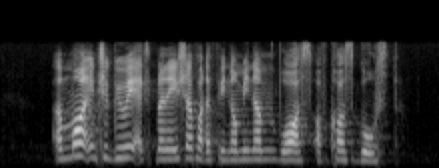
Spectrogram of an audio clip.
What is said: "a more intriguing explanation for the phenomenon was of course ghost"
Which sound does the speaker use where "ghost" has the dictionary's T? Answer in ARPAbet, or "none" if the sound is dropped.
T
